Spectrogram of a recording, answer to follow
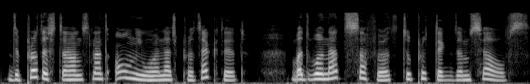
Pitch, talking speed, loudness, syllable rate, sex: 230 Hz, 160 wpm, -18 LUFS, 5.7 syllables/s, female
